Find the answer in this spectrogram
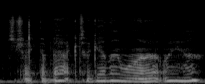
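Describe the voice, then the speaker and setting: In an ASMR role-play, a man plays a rude, condescending librarian who sells used books, keeping up chummy but insulting salesman-style patter in a casual, pitching mood. His voice sits on the high side with fairly even intonation, a darkish tone, and a slightly quick pace, close to an everyday voice. There's slight background noise behind this ASMR performer.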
